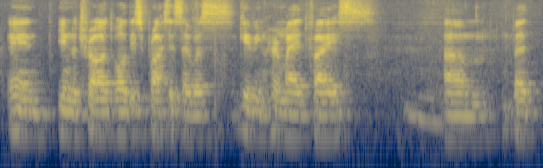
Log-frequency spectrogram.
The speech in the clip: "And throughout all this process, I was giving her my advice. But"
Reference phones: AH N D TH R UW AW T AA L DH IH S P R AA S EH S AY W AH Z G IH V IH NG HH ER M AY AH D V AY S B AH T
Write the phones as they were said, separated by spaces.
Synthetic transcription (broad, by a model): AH N D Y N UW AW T AA L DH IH S P R AA S EH S AY W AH S G IH V IH NG HH ER M AY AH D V AY S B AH T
